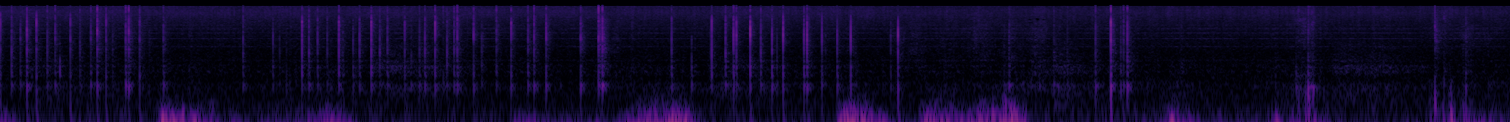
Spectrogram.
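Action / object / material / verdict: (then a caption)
tap / hardcover paper book / cardboard, paper / none. Long acrylic nails fitted with metal paperclips tap and scratch the black printed cover of a medium, solid hardcover paper book held in one hand. Rapid, irregular, sharp clicky taps with very short decay mix with scratchy strokes, over soft low thumps from handling. The overall level stays quiet and close.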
